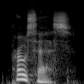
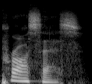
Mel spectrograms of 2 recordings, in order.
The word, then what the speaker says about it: process: c e double s in british english this would be pronounced process of the unfreezing process and in american english it would be more like process with an ah sound process we're starting a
